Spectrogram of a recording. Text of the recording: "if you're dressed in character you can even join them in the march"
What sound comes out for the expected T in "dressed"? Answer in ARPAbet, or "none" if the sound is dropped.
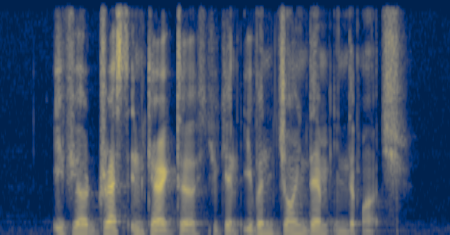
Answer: T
